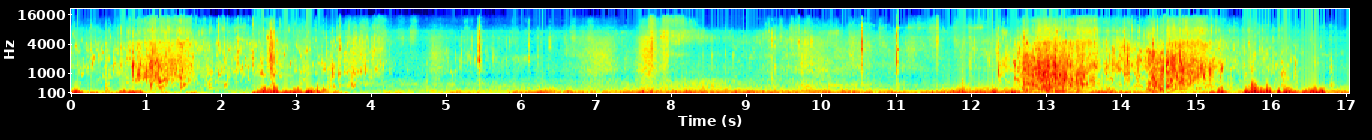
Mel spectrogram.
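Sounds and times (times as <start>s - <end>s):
paddle splashing water: 0.0s - 5.5s, 12.1s - 16.4s
wind on microphone: 0.0s - 17.0s.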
